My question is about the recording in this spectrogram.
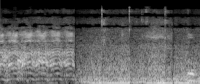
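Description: A man's loud, drawn-out wail, a wavering cry that breaks off under a second in. A low, steady hum of background noise follows.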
